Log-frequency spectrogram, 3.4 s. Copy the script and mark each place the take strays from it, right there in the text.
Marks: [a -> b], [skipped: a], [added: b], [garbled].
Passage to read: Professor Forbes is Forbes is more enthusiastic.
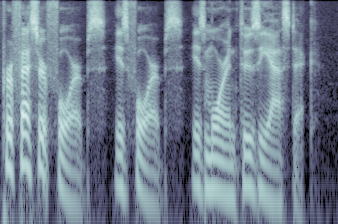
Professor Forbes is Forbes is more enthusiastic.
